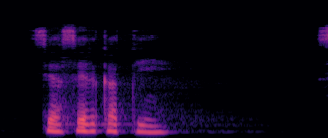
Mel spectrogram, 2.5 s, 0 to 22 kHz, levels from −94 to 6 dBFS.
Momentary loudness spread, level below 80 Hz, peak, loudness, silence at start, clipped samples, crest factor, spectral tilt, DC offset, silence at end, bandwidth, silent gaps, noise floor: 11 LU; under -90 dBFS; -20 dBFS; -39 LUFS; 0.25 s; under 0.1%; 20 dB; -5.5 dB/octave; under 0.1%; 0 s; 11 kHz; 2.13-2.33 s; -83 dBFS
